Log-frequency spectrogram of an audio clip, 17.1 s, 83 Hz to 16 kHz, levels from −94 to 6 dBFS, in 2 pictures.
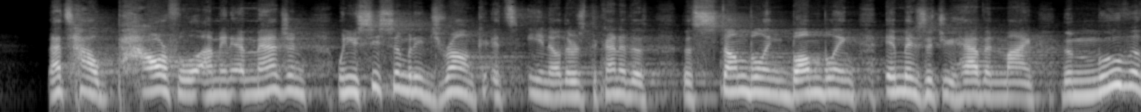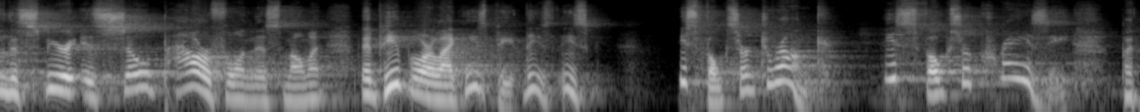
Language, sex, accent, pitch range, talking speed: English, male, American, 180-245 Hz, 195 wpm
